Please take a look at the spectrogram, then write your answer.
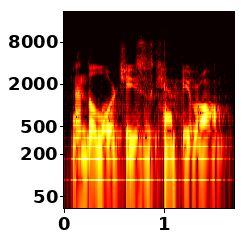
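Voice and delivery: ordinary delivery

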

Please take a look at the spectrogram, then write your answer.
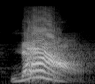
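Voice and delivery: one loud, sharp order; sharp command. Acted. Jesus ordering the waves to obey instantly. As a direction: bark it with total authority.

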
